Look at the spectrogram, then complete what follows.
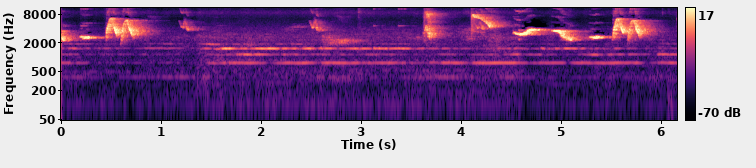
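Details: Javan bush lark, a tame caged male kept as a vigorous singer, gives sharp high chirps and short slurred phrases spaced irregularly through several seconds against steady low humming tones in the room.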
